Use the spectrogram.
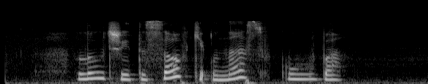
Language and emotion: Russian, positive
